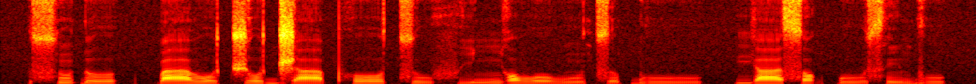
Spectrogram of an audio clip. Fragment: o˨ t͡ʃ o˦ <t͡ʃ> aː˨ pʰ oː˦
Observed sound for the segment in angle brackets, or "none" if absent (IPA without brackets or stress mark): d͡ʒ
